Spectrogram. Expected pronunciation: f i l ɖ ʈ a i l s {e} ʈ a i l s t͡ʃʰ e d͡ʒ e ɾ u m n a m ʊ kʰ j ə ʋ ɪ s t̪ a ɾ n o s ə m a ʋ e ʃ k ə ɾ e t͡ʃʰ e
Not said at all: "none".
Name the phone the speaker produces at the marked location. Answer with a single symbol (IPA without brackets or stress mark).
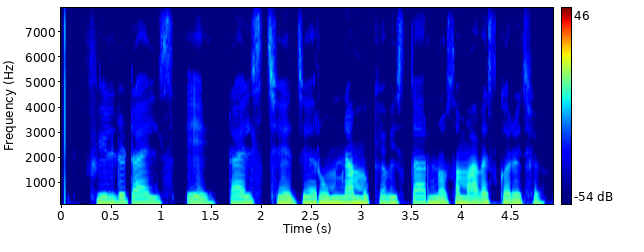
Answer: e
